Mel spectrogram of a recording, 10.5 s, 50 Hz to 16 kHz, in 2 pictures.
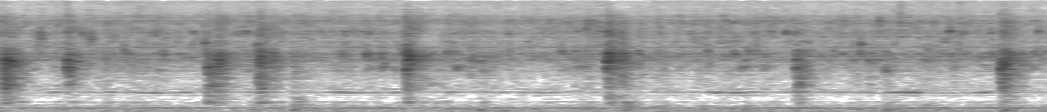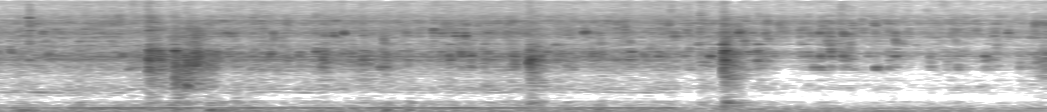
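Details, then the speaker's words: Nearly 20-year-old Hotpoint WMA32 washing machine after repair, starting program K (cold) with two hoodies, one with a zip: water sloshing with a sharp tick about once a second as the drum turns, likely the zip. "I don't understand why it's making that noise uh there is a hoodie in there with zip"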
